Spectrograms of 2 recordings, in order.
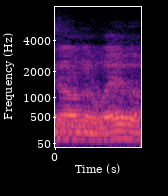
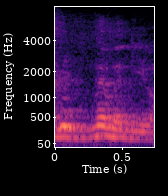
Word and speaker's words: Villeneuve: I was going to say No Nueva, but no, I think it's more syllables than it's there. It's Villeneuve, I'm pretty sure.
